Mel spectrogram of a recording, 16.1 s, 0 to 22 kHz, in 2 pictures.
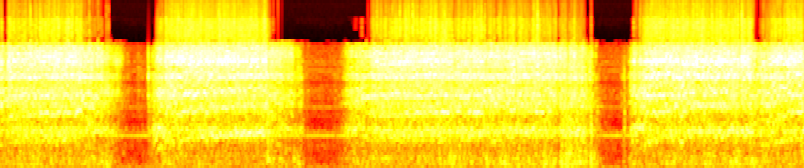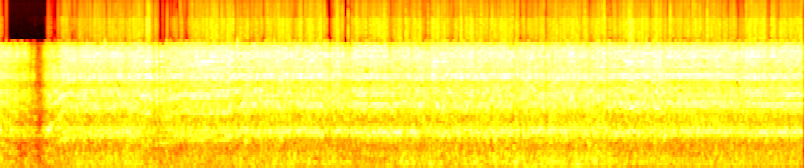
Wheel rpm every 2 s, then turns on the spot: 110, 110, 190, 140, 140, 210, 220, 220.
2-4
